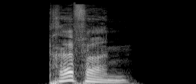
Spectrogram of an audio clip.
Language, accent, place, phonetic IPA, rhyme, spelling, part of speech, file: German, Germany, Berlin, [ˈtʁɛfɐn], -ɛfɐn, Treffern, noun, De-Treffern.ogg
- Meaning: dative plural of Treffer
